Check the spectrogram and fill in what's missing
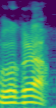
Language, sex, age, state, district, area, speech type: Marathi, male, 18-30, Maharashtra, Washim, urban, read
